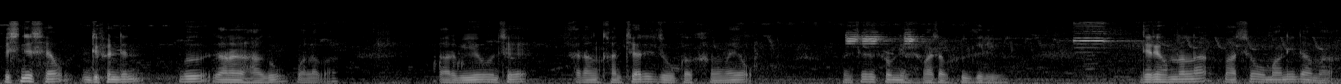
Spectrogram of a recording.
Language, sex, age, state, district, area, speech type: Bodo, male, 30-45, Assam, Udalguri, urban, spontaneous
